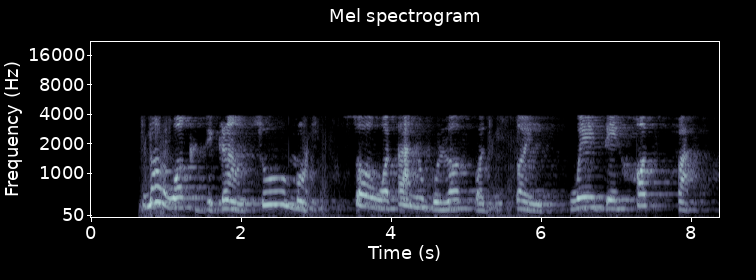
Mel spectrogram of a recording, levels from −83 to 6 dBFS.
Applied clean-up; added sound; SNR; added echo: neural separator model SepFormer DNS4.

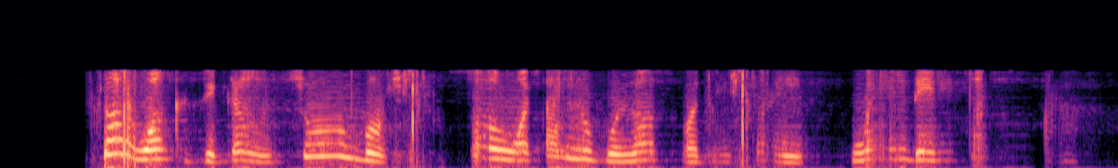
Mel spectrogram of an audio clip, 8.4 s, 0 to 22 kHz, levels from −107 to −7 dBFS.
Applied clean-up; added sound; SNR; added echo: neural separator model SepFormer WHAMR!.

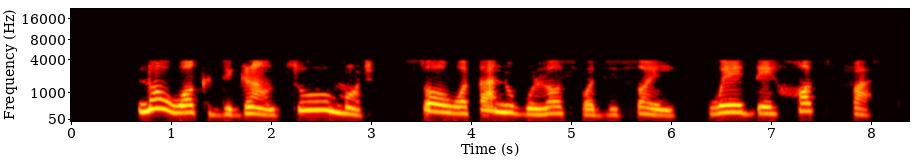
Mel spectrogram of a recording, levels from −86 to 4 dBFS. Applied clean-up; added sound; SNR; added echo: none; none; none; none.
